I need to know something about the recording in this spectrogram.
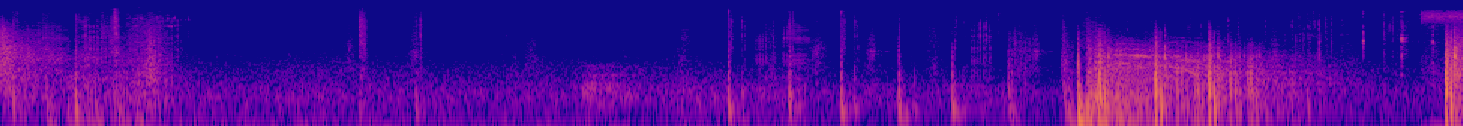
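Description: Footsteps shuffle softly across a floor.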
